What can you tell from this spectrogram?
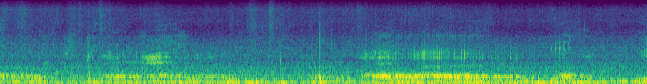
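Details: Rutting American bison, Grand Teton, Jackson Hole and Yellowstone region, on a morning of chasing, fighting and mating; low, growling roars in drawn-out bursts of one to two seconds, the loudest near the end, with a constant low rumble behind.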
